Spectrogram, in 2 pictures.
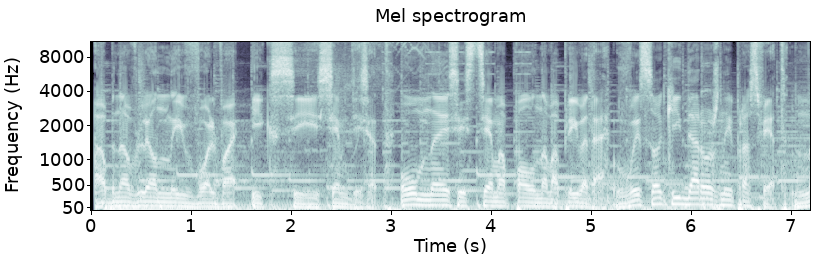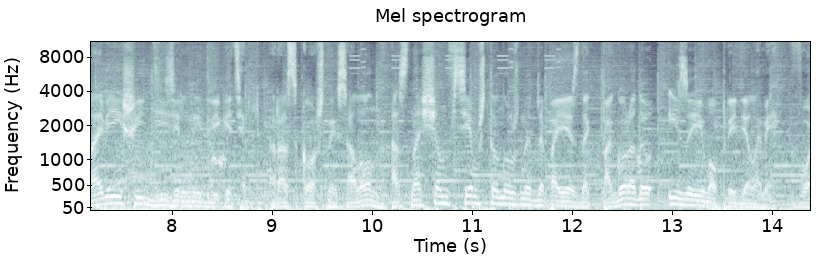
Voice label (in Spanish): Masculino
